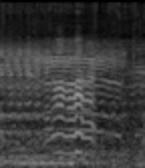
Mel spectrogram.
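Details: Farm goat kids with their mothers in village life, kids suckling; one long tremulous bleat swells and rises in pitch midway, then fades, with another animal calling faintly beneath.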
